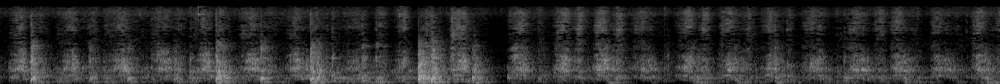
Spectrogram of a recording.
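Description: Wooden spatula scraping and slapping a thick gram-flour (besan) and oil paste around a metal kadai in quick, even, rhythmic strokes. This is the continuous stirring stage of making Mysore pak, kept up until the besan stops absorbing oil.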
